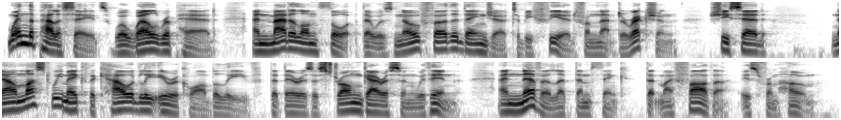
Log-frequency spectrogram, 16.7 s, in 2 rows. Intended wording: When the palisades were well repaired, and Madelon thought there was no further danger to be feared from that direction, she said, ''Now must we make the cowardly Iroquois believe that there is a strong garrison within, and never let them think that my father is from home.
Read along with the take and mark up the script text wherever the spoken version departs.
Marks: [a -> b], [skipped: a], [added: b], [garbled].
When the palisades were well repaired, and Madelon thought there was no further danger to be feared from that direction, she said, ''Now must we make the cowardly Iroquois believe that there is a strong garrison within, and never let them think that my father is from home.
